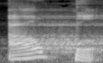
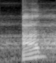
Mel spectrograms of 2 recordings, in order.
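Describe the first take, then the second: First: The final consonant is released with a bouncing echo. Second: The final consonant is cut off flat without echo. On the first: The speaker calls it right. "Harus kita pantulkan" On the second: The speaker calls it wrong. "tidak boleh"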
